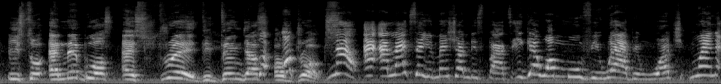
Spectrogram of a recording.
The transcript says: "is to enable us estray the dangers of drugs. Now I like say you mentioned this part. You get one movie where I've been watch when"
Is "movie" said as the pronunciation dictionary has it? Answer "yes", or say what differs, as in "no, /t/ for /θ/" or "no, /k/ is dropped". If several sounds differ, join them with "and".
yes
